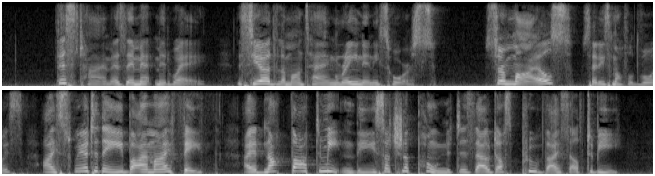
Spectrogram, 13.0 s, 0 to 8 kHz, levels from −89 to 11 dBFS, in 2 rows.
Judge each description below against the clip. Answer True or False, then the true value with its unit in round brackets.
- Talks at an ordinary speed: False (210 wpm)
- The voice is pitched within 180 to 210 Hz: False (220 Hz)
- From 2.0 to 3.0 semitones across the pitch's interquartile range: False (4.6 semitones)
